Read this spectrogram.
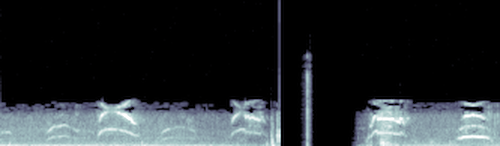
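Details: Baby cat mewing repeatedly in thin, bent, high-pitched cries; a brief total silence cuts in midway, after which louder, sharper meows return over a soft low hum.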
